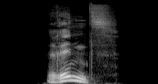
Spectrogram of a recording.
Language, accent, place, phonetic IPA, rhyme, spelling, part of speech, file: German, Germany, Berlin, [ʁɪnt͡s], -ɪnt͡s, Rinds, noun, De-Rinds.ogg
- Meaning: genitive singular of Rind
